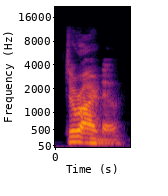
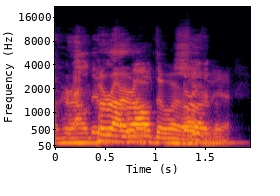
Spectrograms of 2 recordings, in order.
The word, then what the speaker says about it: Geraldo: hated us, and not Joan Rivers, but but Gerardo. What? How do you say? Geraldo.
